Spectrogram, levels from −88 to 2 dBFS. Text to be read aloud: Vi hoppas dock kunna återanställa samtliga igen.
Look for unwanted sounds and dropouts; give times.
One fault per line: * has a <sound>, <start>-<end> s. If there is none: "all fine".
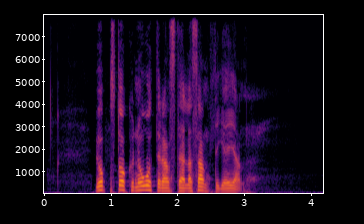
* has a dropout, 0.9-1.0 s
